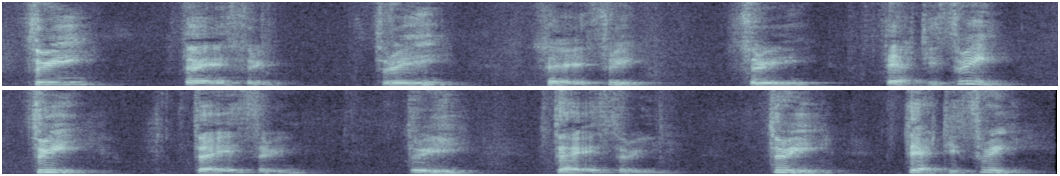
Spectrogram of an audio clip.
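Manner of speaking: slow, measured see-saw between the two numbers; alternating back and forth. Acted. Man torn between two bus stops, slow alternating repetition. Acts out the endless bus dilemma.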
